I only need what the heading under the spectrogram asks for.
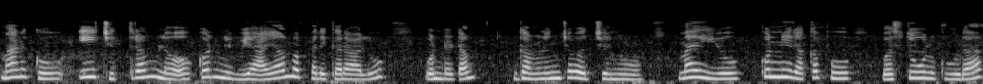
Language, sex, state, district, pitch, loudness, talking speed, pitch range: Telugu, female, Andhra Pradesh, Guntur, 275 Hz, -16 LUFS, 90 wpm, 250-315 Hz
